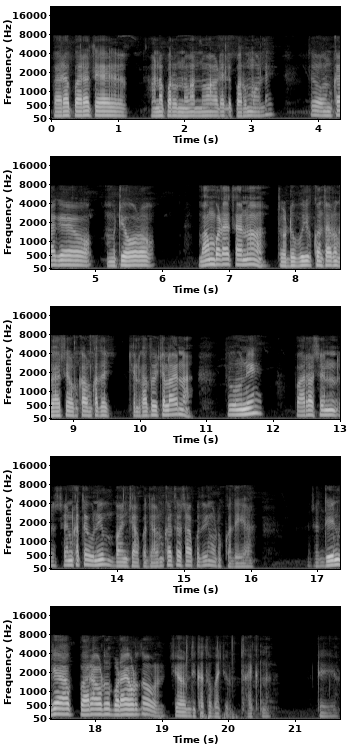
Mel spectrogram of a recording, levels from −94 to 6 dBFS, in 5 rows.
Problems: none marked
